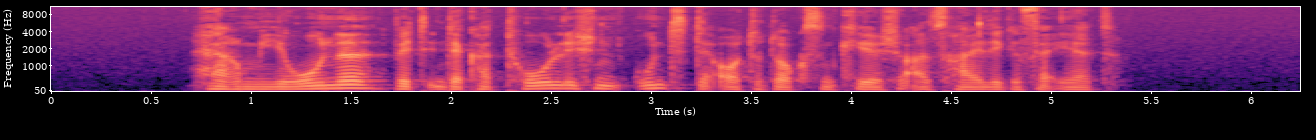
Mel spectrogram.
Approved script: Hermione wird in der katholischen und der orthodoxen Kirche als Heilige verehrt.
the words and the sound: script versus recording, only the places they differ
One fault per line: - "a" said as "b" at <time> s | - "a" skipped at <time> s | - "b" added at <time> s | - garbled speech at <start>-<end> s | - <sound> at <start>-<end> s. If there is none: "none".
none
